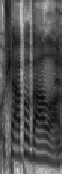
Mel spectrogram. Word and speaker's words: Shapovalov: No, Shapovalov.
